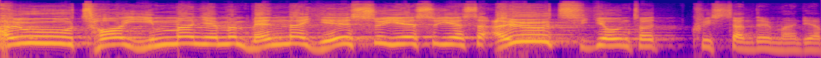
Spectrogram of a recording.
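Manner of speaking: put-on contemptuous, scoffing sneer. Explaining how people scoffed at Christians, acting it out: mock sneering tone. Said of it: "비아냥거려서 비꼬이는 표현입니다 ... 이렇게 말하는 거였어요".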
